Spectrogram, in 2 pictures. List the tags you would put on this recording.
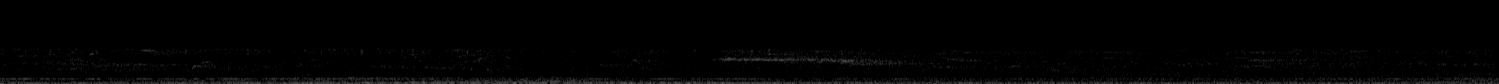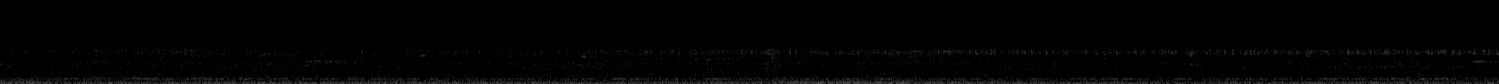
Soundscapes > Nature
raspberry-pi
natural-soundscape
phenological-recording
soundscape
field-recording
Dendrophone
nature
data-to-sound
sound-installation
artistic-intervention
weather-data
alice-holt-forest
modified-soundscape

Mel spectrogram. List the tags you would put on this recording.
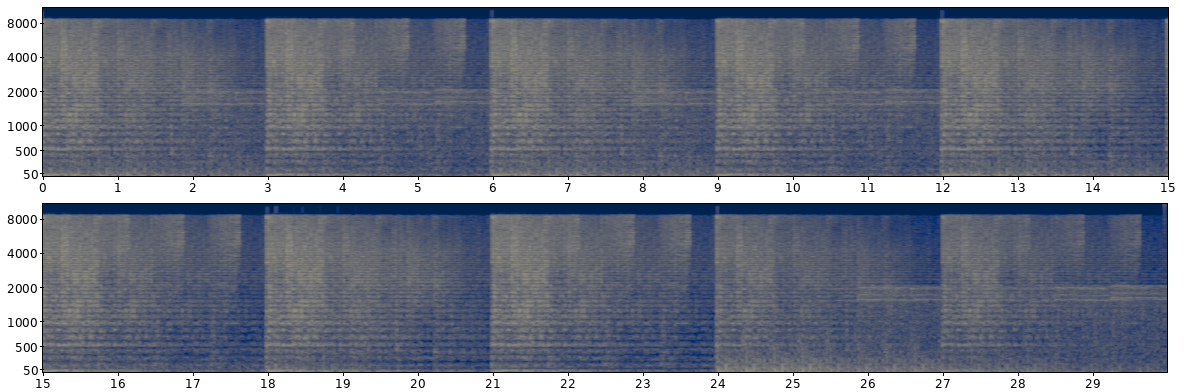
Music > Multiple instruments
Ambient
Underground
Industrial
Soundtrack
Sci-fi
Horror
Noise
Games
Cyberpunk

